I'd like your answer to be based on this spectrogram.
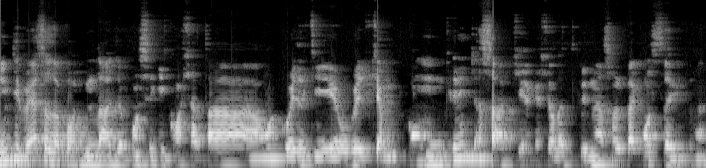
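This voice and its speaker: The speech races at a very fast pace in a northeastern Brazilian accent, with very wide pitch swings. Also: man, medium pitch for a man. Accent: local northeastern Brazilian. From Brasília. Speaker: talk show host. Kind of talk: interview.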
